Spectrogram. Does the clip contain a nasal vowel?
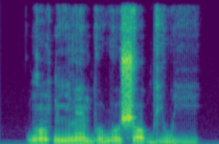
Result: yes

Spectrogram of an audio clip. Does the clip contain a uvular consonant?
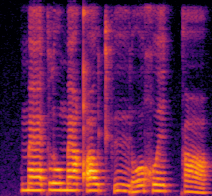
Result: yes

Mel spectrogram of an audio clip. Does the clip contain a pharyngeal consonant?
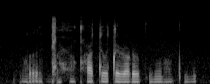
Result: yes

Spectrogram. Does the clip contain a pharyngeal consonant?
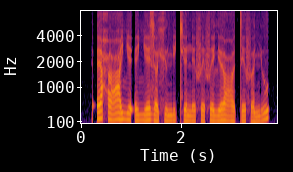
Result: yes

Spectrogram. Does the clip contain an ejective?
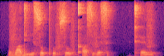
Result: yes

